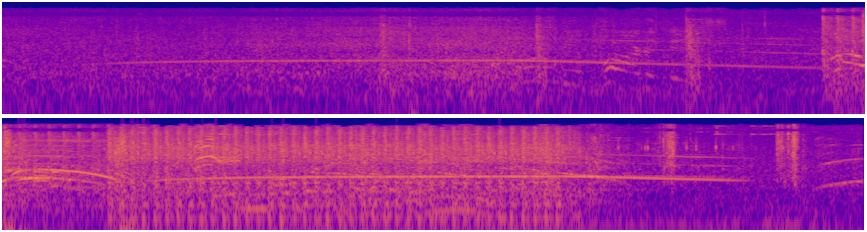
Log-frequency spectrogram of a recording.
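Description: A police siren wails nearby.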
